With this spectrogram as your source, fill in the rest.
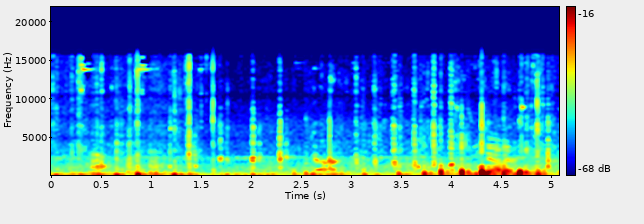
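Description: Spotted saddle horse cantering, its hoofbeats thudding in a quick, uneven three-beat rhythm, moderately close and fairly soft, with a rider speaking now and then over the footfalls.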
